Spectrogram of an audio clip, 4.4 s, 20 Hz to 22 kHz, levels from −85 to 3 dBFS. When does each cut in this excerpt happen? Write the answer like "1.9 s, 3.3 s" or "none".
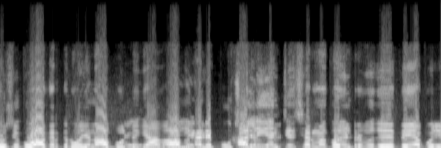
2.0 s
